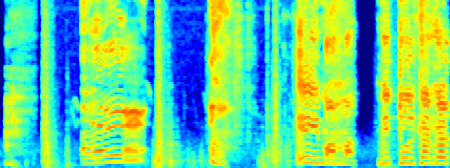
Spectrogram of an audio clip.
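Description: A young boy speaks cheerfully and brightly.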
